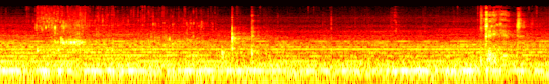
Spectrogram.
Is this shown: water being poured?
yes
